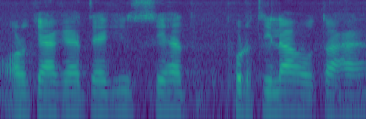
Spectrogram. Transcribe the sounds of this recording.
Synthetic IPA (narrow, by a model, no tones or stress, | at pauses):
ɔ̰ːɾkjakɛɦt̪eɦɛ̃kisɪɦət̪ | pʰʊɾt̪ɪlaɦoːt̪aɦɛː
